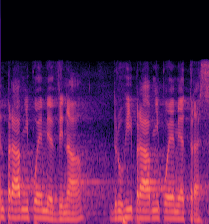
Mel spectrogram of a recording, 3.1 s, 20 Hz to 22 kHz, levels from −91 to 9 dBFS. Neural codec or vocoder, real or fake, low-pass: none; real; 7.2 kHz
